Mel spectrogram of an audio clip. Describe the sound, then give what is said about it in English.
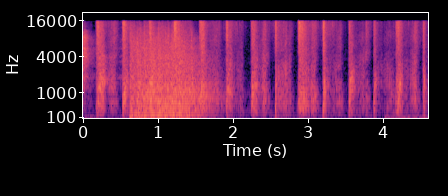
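Gunfire from people shooting through a hole they have made: a loud, sustained rapid burst, then many separate sharp shots at an uneven pace. “they've made a hole and they're shooting through it.”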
